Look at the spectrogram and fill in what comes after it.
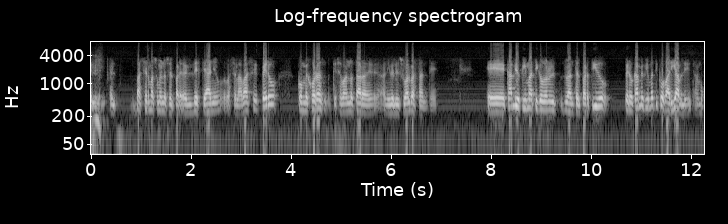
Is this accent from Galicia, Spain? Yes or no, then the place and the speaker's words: yes; Galicia, Spain; Ahora sí que soy yo, el gallego.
